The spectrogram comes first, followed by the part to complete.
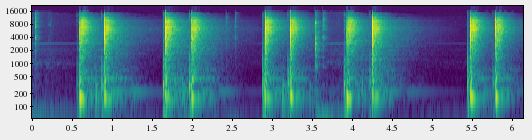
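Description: A sampled acoustic drum kit from Superior Drummer 3 plays five pairs of sharp hits, spaced about a second apart. Each hit carries a short room-reverb tail from Seventh Heaven that gives the bone-dry sample a little space and liveliness.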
